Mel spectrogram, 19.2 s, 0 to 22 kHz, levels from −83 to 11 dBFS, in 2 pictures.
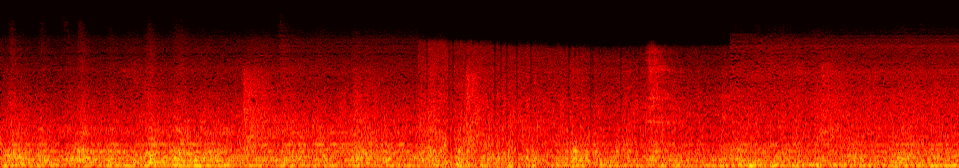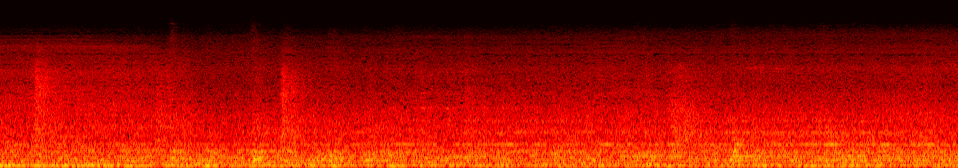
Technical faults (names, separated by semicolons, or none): call bitrate drop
